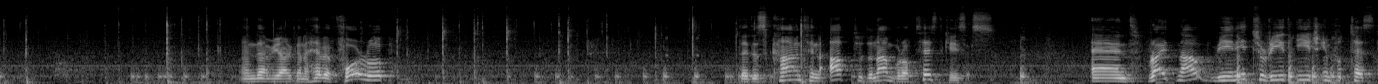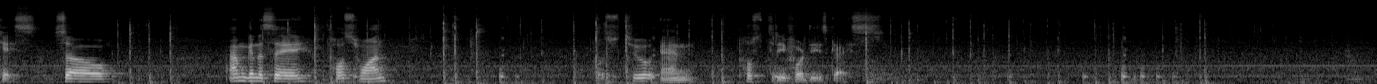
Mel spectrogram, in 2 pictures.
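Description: Keys clatter softly on a keyboard.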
